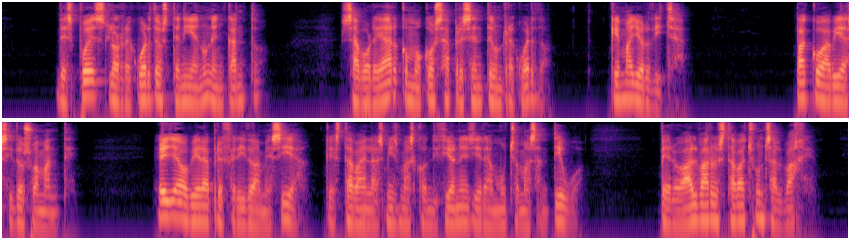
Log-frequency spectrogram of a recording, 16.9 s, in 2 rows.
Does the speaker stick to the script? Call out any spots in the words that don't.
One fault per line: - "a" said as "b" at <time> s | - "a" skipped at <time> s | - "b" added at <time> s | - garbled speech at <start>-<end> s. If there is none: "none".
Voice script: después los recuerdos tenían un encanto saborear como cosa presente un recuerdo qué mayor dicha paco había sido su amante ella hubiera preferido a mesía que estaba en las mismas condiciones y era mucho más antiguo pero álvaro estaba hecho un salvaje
none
